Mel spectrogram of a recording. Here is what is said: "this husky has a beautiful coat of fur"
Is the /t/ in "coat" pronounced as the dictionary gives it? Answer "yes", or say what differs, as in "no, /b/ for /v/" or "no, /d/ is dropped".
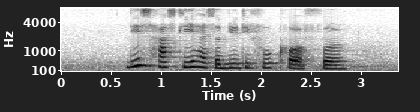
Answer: no, /t/ is dropped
